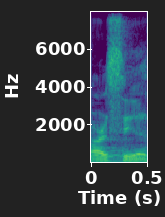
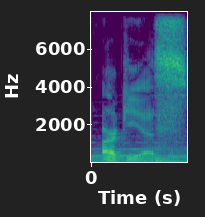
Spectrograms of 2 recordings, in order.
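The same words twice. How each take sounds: First: The first syllable sounds like 'arse'. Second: The first syllable does not sound like 'arse'. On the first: This is the US pronunciation. "sounds like you're saying arse" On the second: This is the changed British English pronunciation. "the English English pronunciation"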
